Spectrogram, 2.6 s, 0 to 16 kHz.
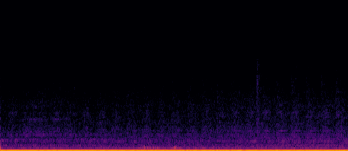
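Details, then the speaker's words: Long-abandoned 1971/72 Ford Mustang V8 idling, no keys so no gears: deep, steady, unbroken rumble with no misses or knocks; idles smoothly. "just going to sit there and idle now because I don't have any Keys you know the steering column's locked so I can't I can't show you any gears"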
